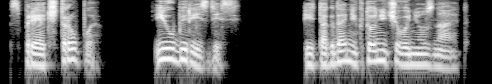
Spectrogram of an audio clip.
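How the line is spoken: Rough clipped words. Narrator (Russian): грубо отчеканил

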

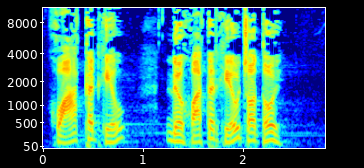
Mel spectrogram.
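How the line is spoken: Yell. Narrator (Vietnamese): Dương Kiêu lại hét

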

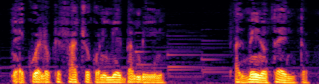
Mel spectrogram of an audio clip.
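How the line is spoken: Half voice. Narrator (Italian): La frase aveva colpito anche Saussier, che disse a mezza voce

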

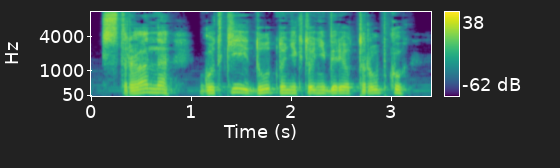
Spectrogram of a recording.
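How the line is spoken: Muttered. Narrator (Russian): пробормотал он

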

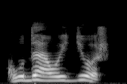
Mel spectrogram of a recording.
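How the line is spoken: Yelling. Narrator (Russian): даже заорал

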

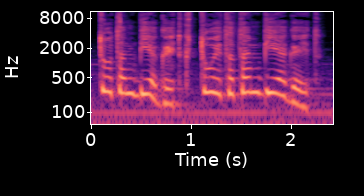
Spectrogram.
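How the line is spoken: Frightened, fading away. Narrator (Russian): испуганно повторяла незнакомка, удаляясь от нас

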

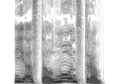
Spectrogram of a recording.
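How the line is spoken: Dramatic outcry. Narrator (Russian): патетически выкрикнул

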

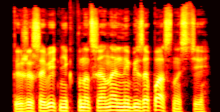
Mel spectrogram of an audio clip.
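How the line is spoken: Gloomy reminder. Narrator (Russian): мрачно напомнил ему Одик

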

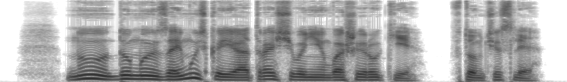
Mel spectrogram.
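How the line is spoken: Calm reply. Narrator (Russian): ответил спокойно

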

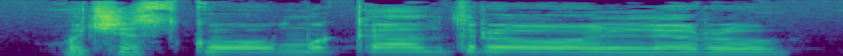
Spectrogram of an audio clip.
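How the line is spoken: Roaring laughter. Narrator (Russian): Батон гомерически захохотал

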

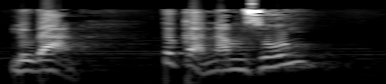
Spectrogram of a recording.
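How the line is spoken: Shouted warning. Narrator (Vietnamese): tiếng hét của một người trong nhóm của ba

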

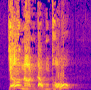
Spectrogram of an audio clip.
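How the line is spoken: Shouted warning. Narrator (Vietnamese): Khô Lâu đạo trưởng cũng đã quát lên

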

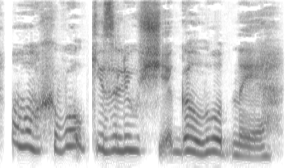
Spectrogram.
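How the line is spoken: Sighing. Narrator (Russian): вздохнула Нютка

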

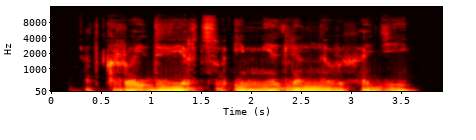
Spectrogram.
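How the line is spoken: Hissing whispered command. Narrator (Russian): свистящим шепотом командую я

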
